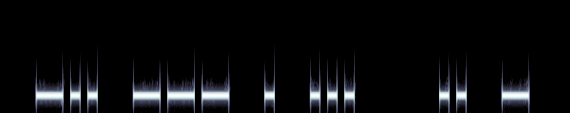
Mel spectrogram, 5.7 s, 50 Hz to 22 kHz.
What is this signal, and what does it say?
Morse code, heard as a keyed tone, about 14 wpm, spaced as for 12 wpm, 680 Hz. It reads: DOES IT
